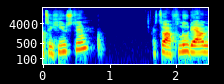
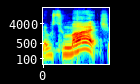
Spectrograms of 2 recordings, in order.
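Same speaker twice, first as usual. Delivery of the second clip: louder, punched "it was too much"; emphatic complaint; 8 dB louder than usual. Real, not acted. Venting to viewers about the heat, emphatic. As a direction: lean hard into "too much".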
